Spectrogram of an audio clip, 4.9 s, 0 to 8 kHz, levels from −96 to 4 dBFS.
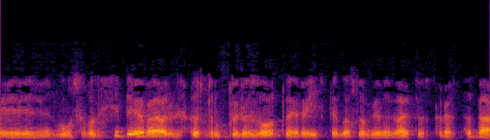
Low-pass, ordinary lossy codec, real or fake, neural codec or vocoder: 7.2 kHz; MP3, 24 kbps; fake; autoencoder, 22.05 kHz, a latent of 192 numbers a frame, VITS, trained on one speaker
